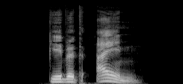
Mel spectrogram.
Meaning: second-person plural subjunctive II of eingeben
- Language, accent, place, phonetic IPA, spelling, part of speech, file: German, Germany, Berlin, [ˌɡɛːbət ˈaɪ̯n], gäbet ein, verb, De-gäbet ein.ogg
